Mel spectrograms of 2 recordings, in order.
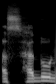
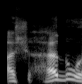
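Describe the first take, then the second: First: The consonant after the first vowel is 's'. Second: The consonant after the first vowel is 'sh'. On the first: The speaker calls it wrong. "असहदु असहदु नहीं है" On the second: The speaker calls it right. "अशहदु है, ... बड़ी शील के साथ"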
